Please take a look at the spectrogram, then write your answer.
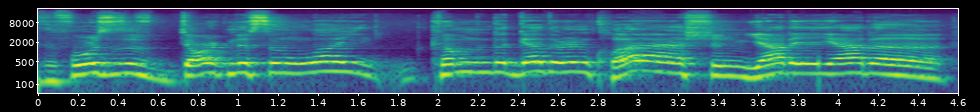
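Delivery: put-on high-pitched old-time newsreel announcer; 1920s announcer. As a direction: proclaim it like a 1920s radio announcer. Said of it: "In the nineteen twenties announcer voice".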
